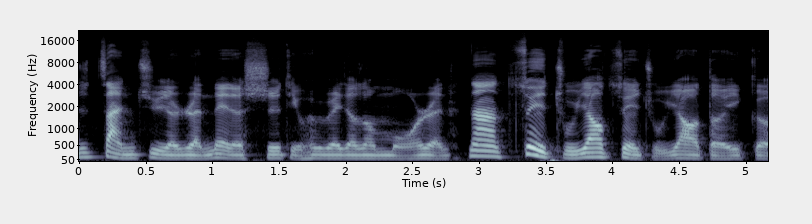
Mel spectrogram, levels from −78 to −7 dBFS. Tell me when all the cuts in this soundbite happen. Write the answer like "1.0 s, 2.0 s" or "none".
2.8 s, 4.0 s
